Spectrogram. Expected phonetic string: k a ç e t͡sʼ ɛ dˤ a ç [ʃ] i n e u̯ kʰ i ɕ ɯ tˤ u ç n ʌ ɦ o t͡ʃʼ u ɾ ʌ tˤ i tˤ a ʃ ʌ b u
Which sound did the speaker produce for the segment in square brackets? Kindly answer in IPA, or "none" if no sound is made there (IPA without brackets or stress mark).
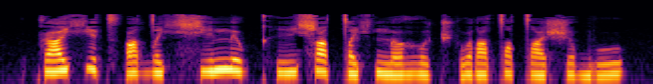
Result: ɕ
